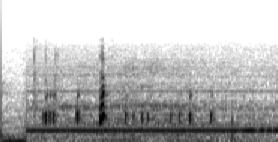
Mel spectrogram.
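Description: A quick run of faint, light taps as a password is typed on a smartphone's on-screen keyboard, over a faint steady hum.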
